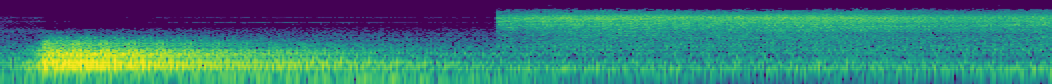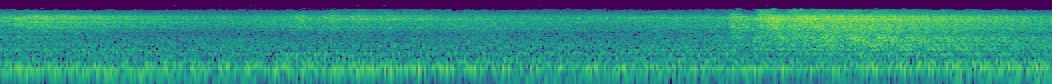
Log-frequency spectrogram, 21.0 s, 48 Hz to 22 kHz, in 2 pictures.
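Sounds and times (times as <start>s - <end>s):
low rumble: 0.0s - 5.6s.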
